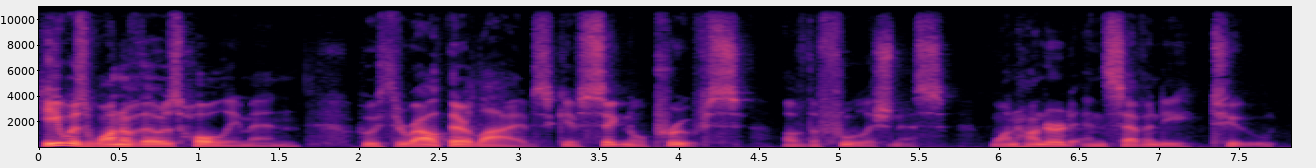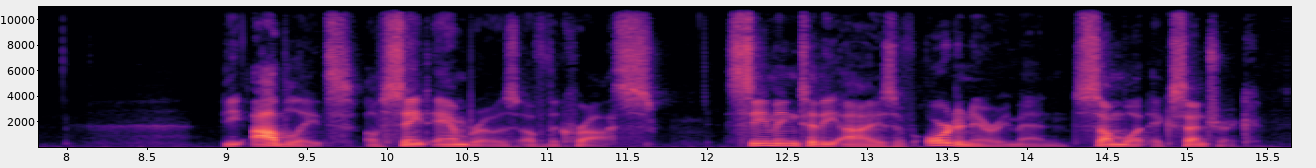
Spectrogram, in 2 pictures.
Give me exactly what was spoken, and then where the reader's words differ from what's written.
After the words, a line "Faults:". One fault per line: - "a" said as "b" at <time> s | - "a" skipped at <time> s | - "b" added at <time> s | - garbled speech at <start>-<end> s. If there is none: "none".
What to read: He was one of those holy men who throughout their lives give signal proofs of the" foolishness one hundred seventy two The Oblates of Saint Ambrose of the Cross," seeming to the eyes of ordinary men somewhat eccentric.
He was one of those holy men who throughout their lives give signal proofs of the" foolishness one hundred seventy two The Oblates of Saint Ambrose of the Cross," seeming to the eyes of ordinary men somewhat eccentric.
Faults:
none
